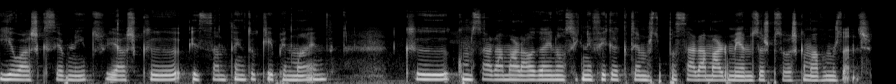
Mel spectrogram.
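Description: Speaking at a fairly quick pace with a European Portuguese accent, a woman holds a fairly high pitch in monotone, flat intonation. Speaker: podcast host. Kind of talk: casual chat. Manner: soothing.

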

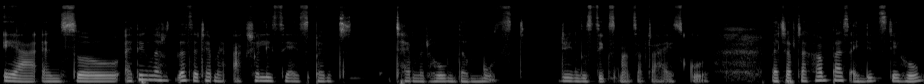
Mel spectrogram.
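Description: Recorded with a dry, close sound and no echo, a woman speaks in a very deep, low voice with fairly even intonation. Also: moderate pace. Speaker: podcast host. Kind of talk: personal monologue. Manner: casual, rambling with fillers.

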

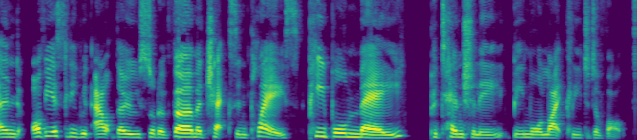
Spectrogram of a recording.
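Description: A woman with a British accent speaks at a fairly slow pace and medium pitch, with ordinary pitch variation. The recording is very clean, with a silent background and a dry, close sound with no echo. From UK. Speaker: risk advisor. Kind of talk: interview.

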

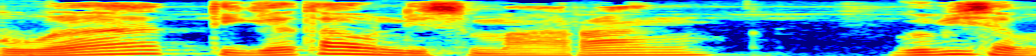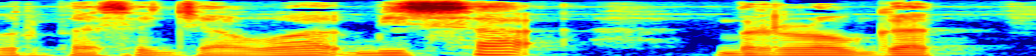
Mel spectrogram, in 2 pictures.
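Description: A man talks at a moderate pace in a fairly low pitch that varies in an ordinary way. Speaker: podcast host. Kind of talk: casual solo monologue. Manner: rambling, frequent fillers.

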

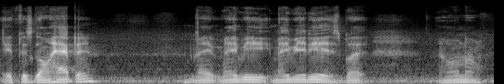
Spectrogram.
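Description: Against noticeable background noise and audible room echo, a man speaks in a fairly low voice. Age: 30s. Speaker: podcast co-host. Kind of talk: casual chat.

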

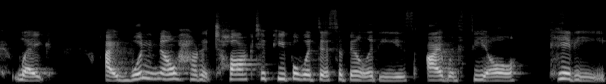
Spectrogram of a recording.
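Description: Speaking fairly slowly with a Canadian accent, a woman has a normal speaking voice, fairly high pitch and ordinary pitch variation. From Canada. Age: 20s. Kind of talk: interview.

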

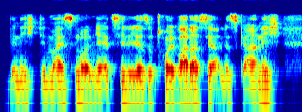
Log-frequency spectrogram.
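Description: This man has a normal speaking voice at a medium pitch. He talks at a fairly quick pace. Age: 30s. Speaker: entrepreneur and nutrition scientist. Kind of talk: casual chat.

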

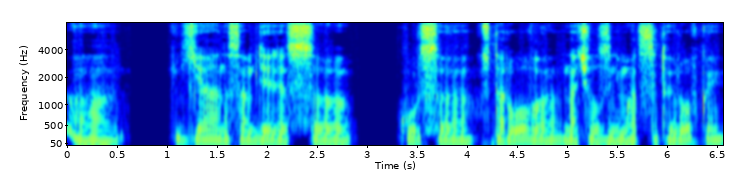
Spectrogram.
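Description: A man talks at a very slow pace with a dark, mellow tone. His loudness is very even, and his intonation is fairly even. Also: medium pitch for a man. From Russia, Tambov region (Michurinsk). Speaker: street artist. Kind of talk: interview. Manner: halting.

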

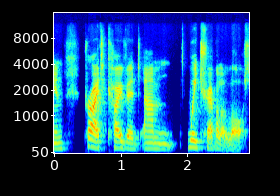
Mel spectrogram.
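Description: Against a quiet background, a woman with a New Zealand accent talks in a fairly low voice. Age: 50s. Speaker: counselor and article writer. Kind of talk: casual interview chat. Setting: remote call during lockdown.

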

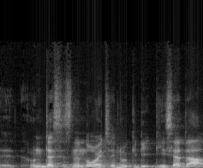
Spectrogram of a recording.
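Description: A man speaks over noticeable background noise. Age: 30s. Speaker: company managing director. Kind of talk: podcast interview.

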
